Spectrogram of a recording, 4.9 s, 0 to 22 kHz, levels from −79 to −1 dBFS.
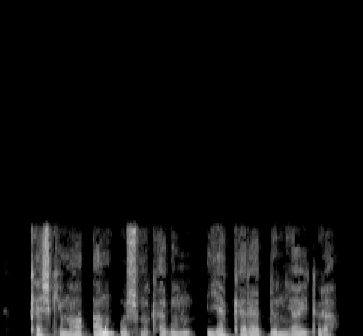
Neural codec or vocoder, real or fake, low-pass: none; real; 7.2 kHz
